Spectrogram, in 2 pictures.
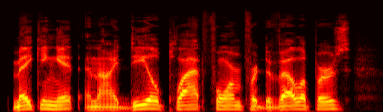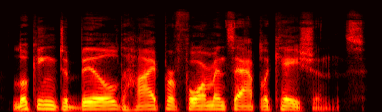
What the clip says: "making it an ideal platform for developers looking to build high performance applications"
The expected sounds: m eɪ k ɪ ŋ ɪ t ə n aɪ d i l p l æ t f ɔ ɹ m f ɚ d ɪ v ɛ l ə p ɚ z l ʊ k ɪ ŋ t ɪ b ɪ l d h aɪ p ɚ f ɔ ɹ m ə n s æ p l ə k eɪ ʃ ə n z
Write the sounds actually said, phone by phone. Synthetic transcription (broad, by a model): m eɪ k ɪ ŋ ɪ t ə n aɪ d i l p l æ t f ɔ ɹ m f ɚ d ɪ v ɛ l ə p ɚ z l ʊ k ɪ ŋ t ɪ b ɪ l d h aɪ p ɚ f ɔ ɹ m ə n s æ p l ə k eɪ ʃ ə n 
